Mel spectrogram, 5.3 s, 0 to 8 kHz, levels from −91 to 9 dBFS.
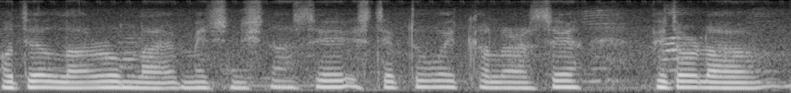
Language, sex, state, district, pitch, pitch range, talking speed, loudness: Nagamese, female, Nagaland, Kohima, 190 Hz, 180-200 Hz, 160 wpm, -14 LUFS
